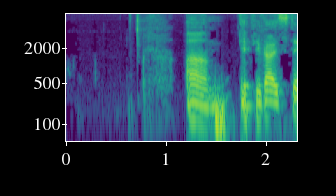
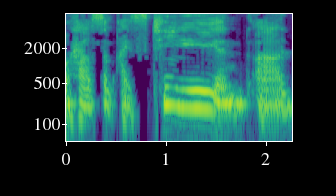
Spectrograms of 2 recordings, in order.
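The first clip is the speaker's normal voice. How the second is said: ordinary delivery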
